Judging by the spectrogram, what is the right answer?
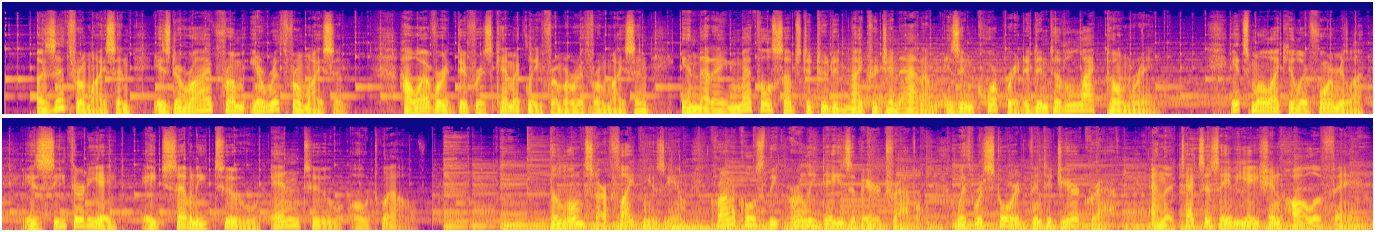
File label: Narr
